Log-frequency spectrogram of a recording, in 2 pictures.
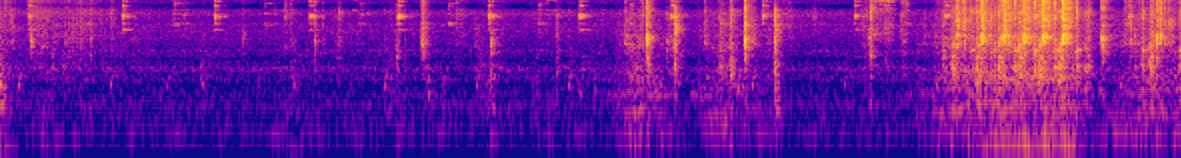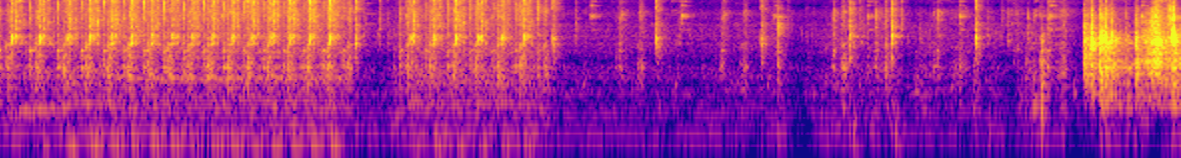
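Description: Sewing machine stitching a business bag, running in short bursts at first and then a long steady rhythmic run of several seconds, with brief pauses and handling clicks between.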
